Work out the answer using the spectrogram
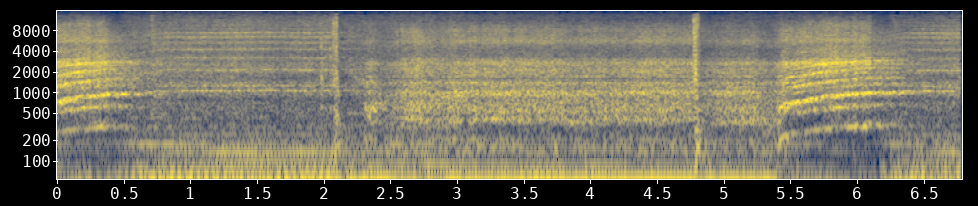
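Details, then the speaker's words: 2013 Jeep Wrangler 3.6, four-wheel drive, NAG1 (722.6) automatic; high-pitched whine at start, then a loose rolling rattle under engine hum when shifted into drive or reverse; cause found as stripped pump stator splines where it fits the torque converter. "I'm sure you can hear that little high-pitched whining noise. Now I'm going to go into drive. All right, I'm going to shift it back to neutral. Drive. Neutral. Boy, it sounds like something's rolling around in there."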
